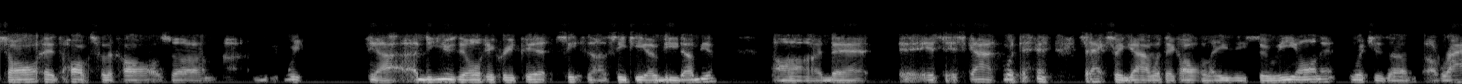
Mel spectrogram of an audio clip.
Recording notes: we found another time to record over the phone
